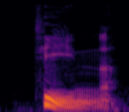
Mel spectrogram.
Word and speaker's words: teen: Teen. – La N final debe recalcarse al pronunciarla. También se distingue bien en la palabra teenager.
